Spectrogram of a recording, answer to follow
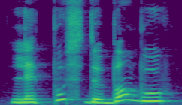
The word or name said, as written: Les pousses de bambou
